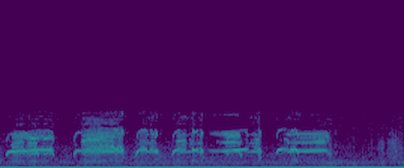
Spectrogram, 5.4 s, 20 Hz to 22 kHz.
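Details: Peregrine falcon at a nest box on a water tower, recorded by a nest camera on 5 February 2018 during mating on the ledge: six loud, harsh, ringing calls in a quick series, each with a rising then falling contour, over low rumbling background noise.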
